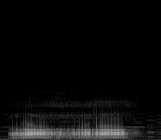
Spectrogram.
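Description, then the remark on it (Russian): A large brown plush toy bear is turned upside down and gives a soft, grunting growl: one buzzy, mid-pitched groan lasting about two seconds, rising in, wavering slightly, then fading out, with no voices. “Повернул медведя вниз вверх, и тот издал негромкий кряхтящий звук. Ну, рев типа.”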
